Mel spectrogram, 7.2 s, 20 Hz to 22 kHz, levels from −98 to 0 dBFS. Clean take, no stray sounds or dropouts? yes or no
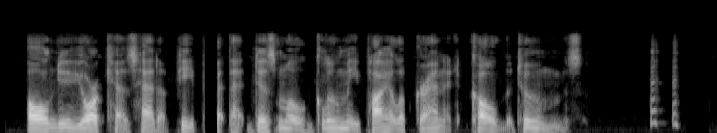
no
